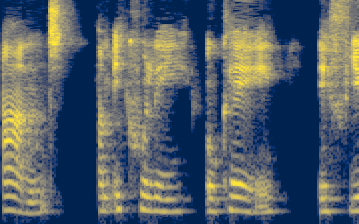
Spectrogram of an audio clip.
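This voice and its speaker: With a northeast English accent, a woman talks in a somewhat breathy voice of fairly low pitch. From northeast England. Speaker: mystic and mindfulness coach. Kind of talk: interview.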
